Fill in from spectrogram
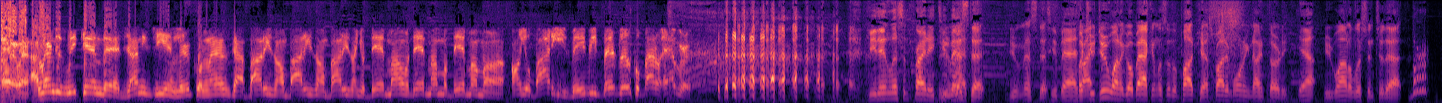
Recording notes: Live from The Golden Nugget.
